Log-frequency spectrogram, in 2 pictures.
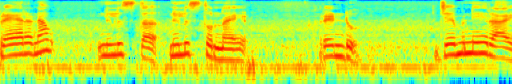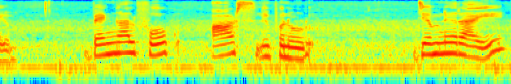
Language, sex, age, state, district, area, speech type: Telugu, female, 45-60, Andhra Pradesh, Alluri Sitarama Raju, rural, spontaneous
